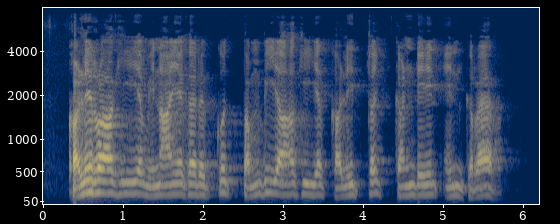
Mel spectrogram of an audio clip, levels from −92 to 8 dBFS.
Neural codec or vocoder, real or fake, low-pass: vocoder, 44.1 kHz, 128 mel bands every 512 samples, BigVGAN v2; fake; 7.2 kHz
